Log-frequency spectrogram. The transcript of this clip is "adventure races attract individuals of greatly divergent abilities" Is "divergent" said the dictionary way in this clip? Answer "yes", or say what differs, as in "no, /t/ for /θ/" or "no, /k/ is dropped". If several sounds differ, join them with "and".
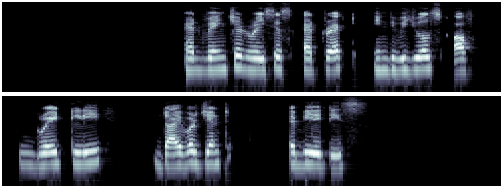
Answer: yes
